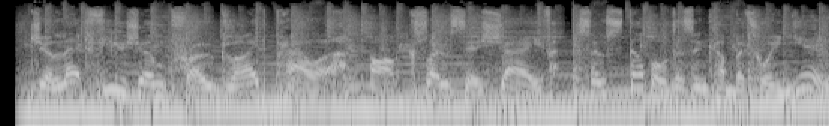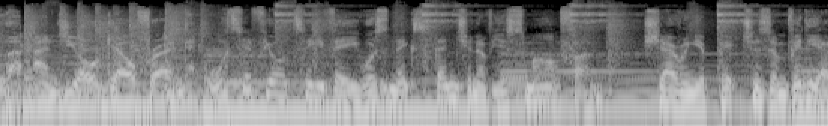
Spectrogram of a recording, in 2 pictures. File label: male voice, showreel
